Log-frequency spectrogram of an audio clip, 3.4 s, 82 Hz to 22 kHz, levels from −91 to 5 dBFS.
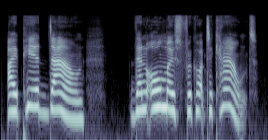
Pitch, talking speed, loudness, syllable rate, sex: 260 Hz, 145 wpm, -16 LUFS, 4.4 syllables/s, female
